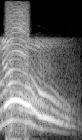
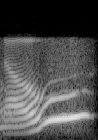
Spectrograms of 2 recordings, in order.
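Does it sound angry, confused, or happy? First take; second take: angry; confused. First: It is said in an angry tone. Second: It is said in a confused tone.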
